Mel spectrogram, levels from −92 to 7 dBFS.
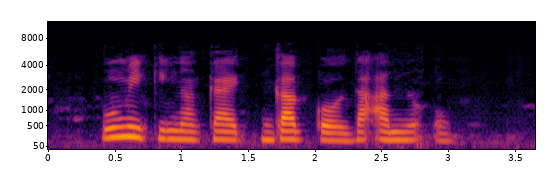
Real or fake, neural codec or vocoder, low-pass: fake; codec, 16 kHz, 2 kbps, FreqCodec, larger model; 7.2 kHz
